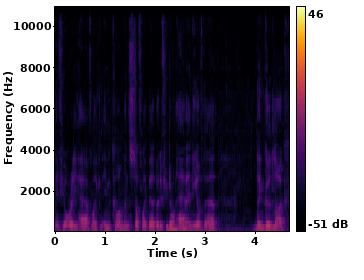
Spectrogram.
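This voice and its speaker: Speaking in a fairly low pitch, a man talks with a non-native accent. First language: not English. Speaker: online marketing agency owner, vlogger. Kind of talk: casual rant vlog. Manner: rambling, hesitant with fillers.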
